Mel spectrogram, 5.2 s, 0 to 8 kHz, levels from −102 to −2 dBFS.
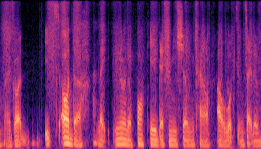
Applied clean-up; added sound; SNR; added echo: neural mask model RNNoise.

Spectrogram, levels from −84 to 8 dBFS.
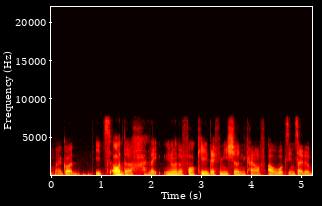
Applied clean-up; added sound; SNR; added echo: none; none; none; none.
